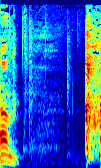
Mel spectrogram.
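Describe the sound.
A single cough from someone with a tickle in the throat: a loud, rough burst near the end, after a brief stretch of voice and a quiet gap.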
